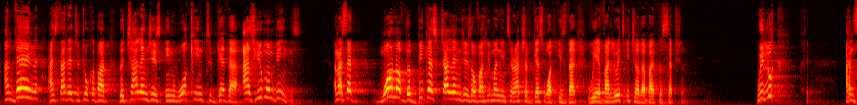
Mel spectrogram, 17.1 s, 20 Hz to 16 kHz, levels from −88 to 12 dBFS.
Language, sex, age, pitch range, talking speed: English, male, 50-69, 135-220 Hz, 140 wpm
